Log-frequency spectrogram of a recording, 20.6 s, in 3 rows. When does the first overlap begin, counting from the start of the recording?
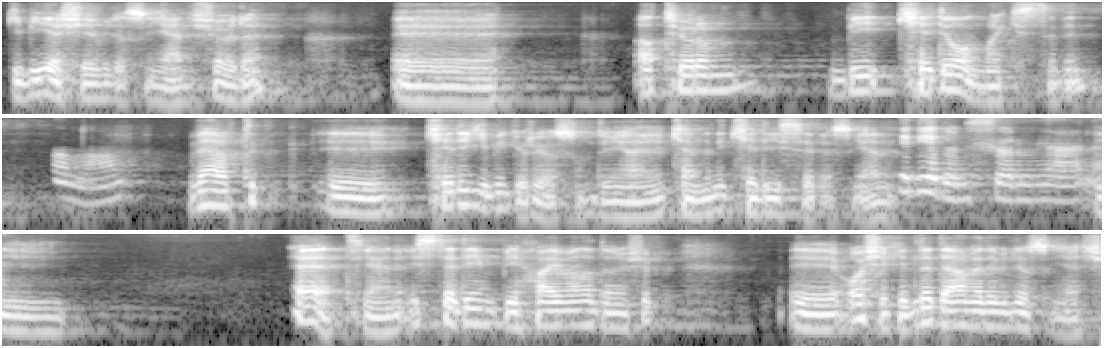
none

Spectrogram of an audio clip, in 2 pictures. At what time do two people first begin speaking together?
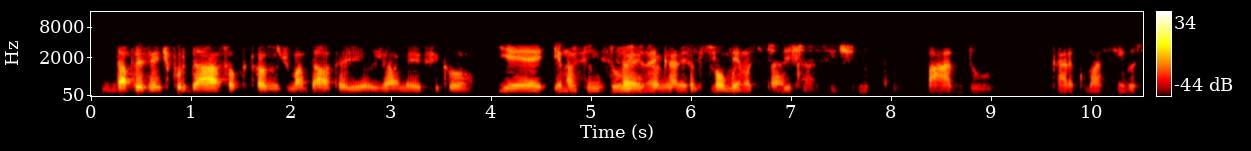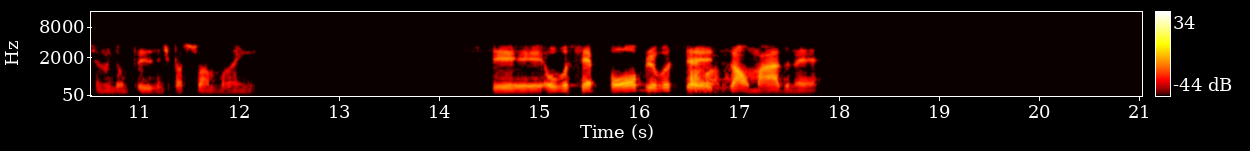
4.8 s

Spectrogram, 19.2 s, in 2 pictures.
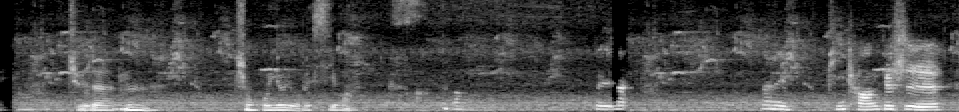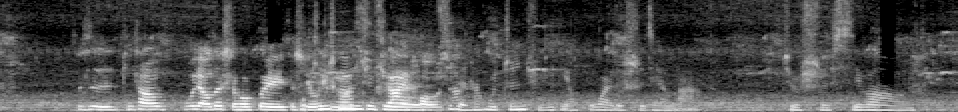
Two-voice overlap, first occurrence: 12.6 s

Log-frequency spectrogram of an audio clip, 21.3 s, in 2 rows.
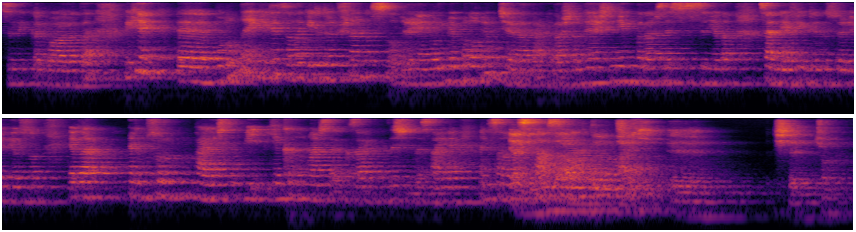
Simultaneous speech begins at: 16.9 s

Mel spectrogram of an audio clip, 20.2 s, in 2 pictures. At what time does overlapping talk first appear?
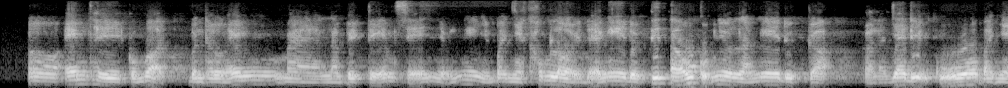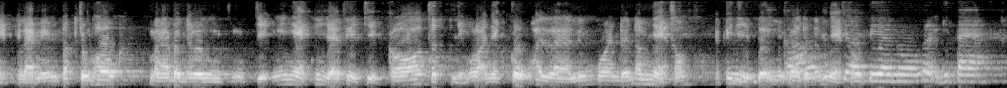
17.4 s

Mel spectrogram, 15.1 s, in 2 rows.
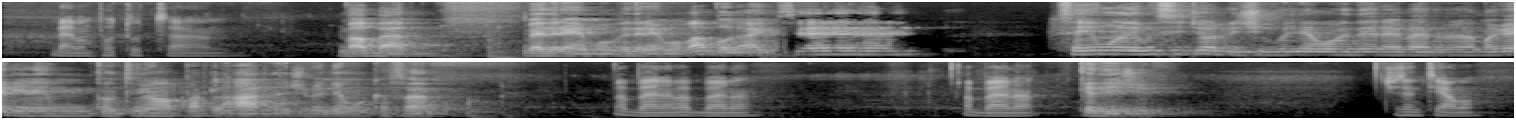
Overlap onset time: none

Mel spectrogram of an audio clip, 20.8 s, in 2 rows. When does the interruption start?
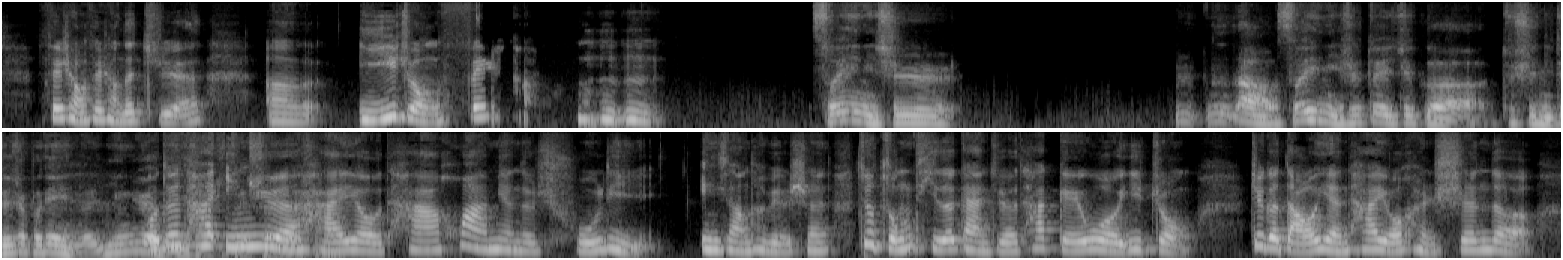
11.4 s

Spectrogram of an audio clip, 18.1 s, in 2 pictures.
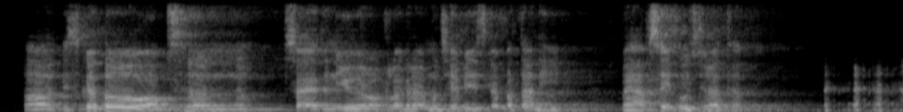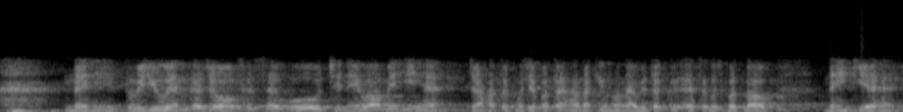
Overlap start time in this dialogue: none

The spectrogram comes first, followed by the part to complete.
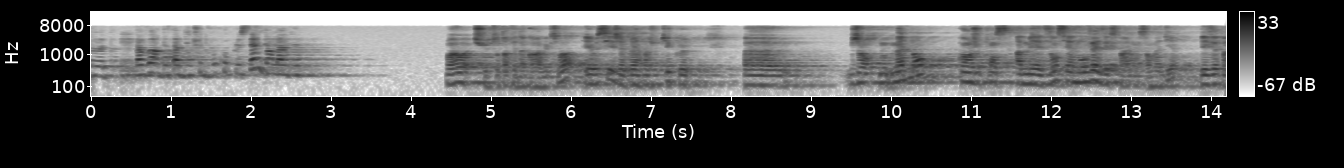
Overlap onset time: none

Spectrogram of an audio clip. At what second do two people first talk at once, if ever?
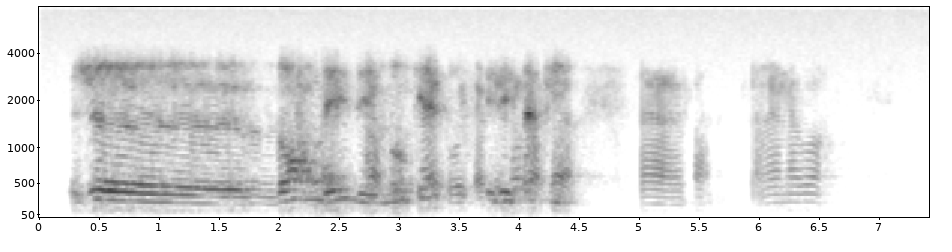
2.1 s

